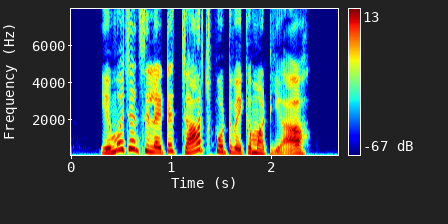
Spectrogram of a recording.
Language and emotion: Tamil, angry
